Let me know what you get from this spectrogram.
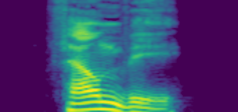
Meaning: wanderlust (desire to travel, a longing for far-off places)
- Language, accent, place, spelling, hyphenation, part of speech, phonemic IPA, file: German, Germany, Berlin, Fernweh, Fern‧weh, noun, /ˈfɛʁnveː/, De-Fernweh.ogg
